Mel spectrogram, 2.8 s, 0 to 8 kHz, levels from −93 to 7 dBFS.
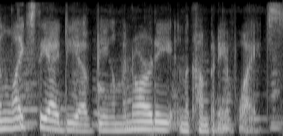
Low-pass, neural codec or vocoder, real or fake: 7.2 kHz; vocoder, 44.1 kHz, 128 mel bands, Pupu-Vocoder; fake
